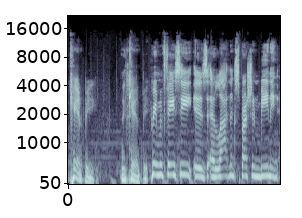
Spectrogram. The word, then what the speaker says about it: prima facie: This is normally pronounced prima facie. Prima facie? Prima facie. I watch Boston Legal. Not Fauci. It's prima facie.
